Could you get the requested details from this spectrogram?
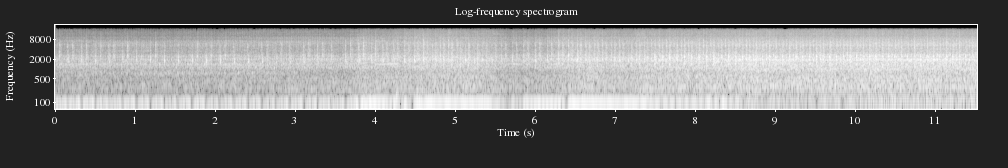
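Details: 1990 GMC Rally van, GM 350 (5.7) TBI V8: steady metallic knock over the engine note, owner first suspected a lifter; oil pan removal found play in two rods, two or more spun rod bearings.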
